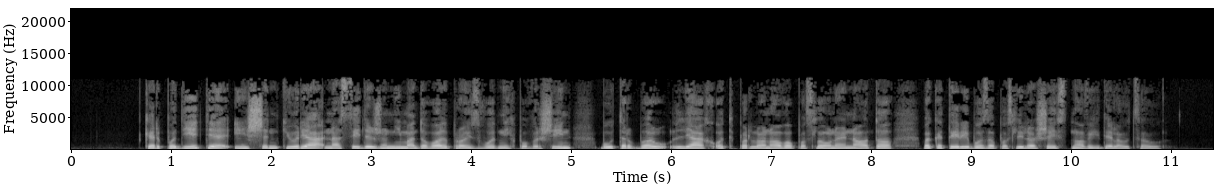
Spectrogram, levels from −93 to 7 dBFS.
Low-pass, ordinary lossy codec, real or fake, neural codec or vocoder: 19.8 kHz; MP3, 48 kbps; fake; autoencoder, 48 kHz, 128 numbers a frame, DAC-VAE, trained on Japanese speech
